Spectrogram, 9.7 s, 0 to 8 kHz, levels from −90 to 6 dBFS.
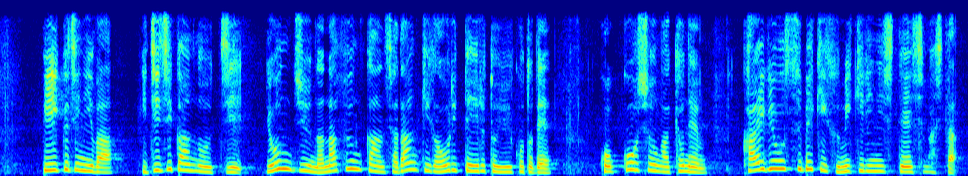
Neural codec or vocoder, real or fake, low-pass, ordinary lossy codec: vocoder, 44.1 kHz, 128 mel bands, Pupu-Vocoder; fake; 7.2 kHz; none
